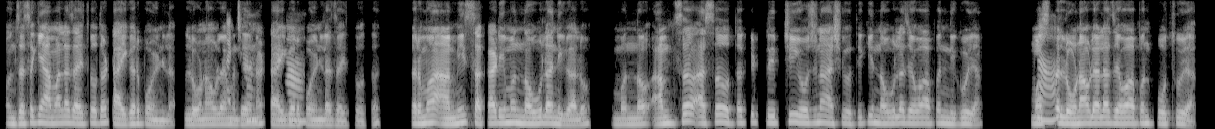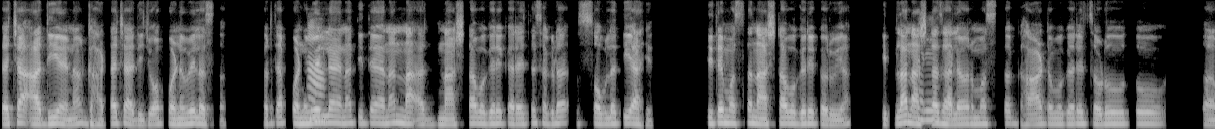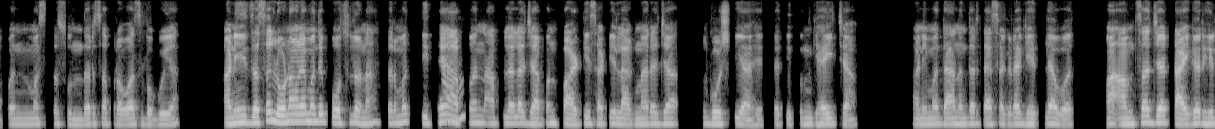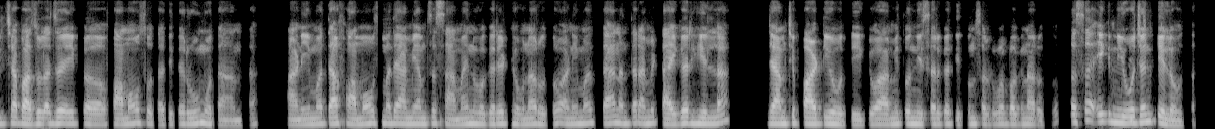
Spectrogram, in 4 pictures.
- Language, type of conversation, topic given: Marathi, podcast, एका दिवसाच्या सहलीची योजना तुम्ही कशी आखता?
- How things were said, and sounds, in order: in English: "रूम"; tapping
